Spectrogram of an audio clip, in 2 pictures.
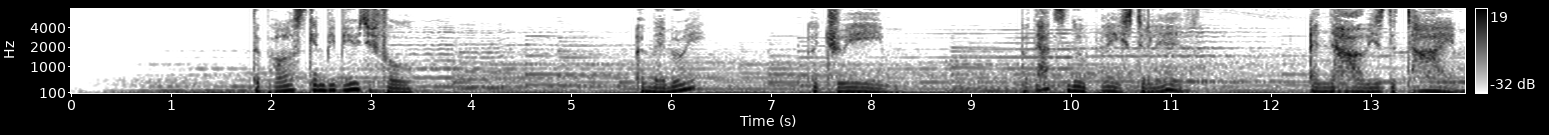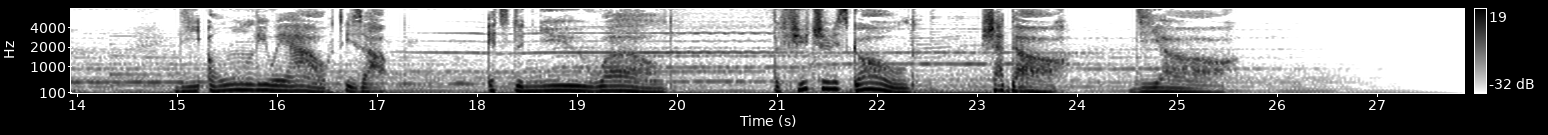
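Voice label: French accented English; GoLocalise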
